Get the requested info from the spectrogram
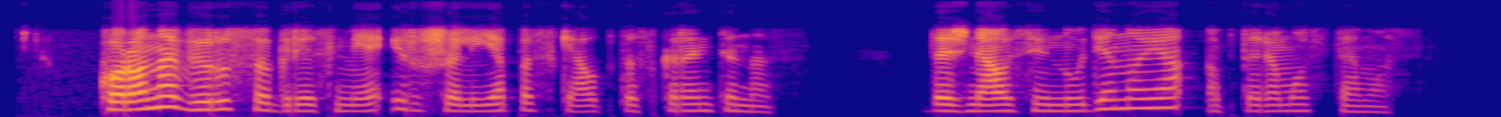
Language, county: Lithuanian, Vilnius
